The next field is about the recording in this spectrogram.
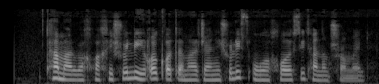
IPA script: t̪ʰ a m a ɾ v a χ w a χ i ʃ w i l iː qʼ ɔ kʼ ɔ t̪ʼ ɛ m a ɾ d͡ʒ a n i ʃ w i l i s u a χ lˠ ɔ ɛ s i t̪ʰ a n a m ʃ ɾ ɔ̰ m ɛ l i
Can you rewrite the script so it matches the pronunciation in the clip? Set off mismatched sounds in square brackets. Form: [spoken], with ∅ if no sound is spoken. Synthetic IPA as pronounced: t̪ʰ a m a ɾ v a χ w a χ i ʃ w i l iː qʼ ɔ kʼ ɔ t̪ʼ ɛ m a ɾ d͡ʒ a n i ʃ w i l i s u a χ lˠ ɔ ɛ s i t̪ʰ a n a m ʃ ɾ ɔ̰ m ɛ l i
